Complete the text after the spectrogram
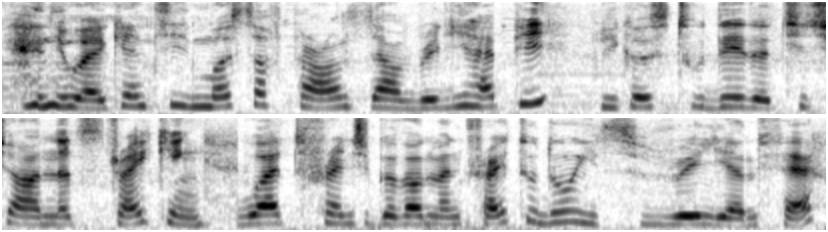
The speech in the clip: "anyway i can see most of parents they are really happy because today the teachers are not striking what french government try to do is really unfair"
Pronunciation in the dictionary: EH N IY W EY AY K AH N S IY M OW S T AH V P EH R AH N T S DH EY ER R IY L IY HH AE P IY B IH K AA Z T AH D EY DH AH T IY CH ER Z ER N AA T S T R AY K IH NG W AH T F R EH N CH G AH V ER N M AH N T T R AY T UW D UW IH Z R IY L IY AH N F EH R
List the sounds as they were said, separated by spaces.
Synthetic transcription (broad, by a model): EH N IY W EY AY K AH N S IY M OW S T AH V P EH R AH N T S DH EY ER R IY L IY HH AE P IY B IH K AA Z T AH D EY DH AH T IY CH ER ER N AA T S T R AY K IH NG W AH T F R EH N CH G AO V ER N M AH N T T R AY T UW D UW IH S R IY L IY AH N F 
